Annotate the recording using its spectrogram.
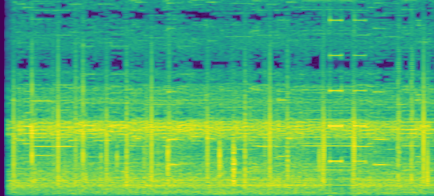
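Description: Old-film crackle sound effect: a steady hiss scattered with irregular clicks and pops.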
